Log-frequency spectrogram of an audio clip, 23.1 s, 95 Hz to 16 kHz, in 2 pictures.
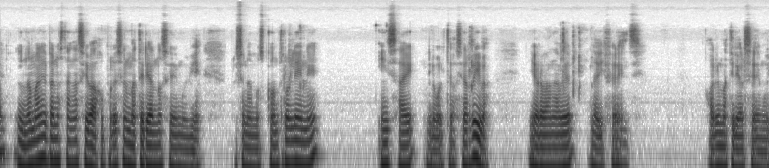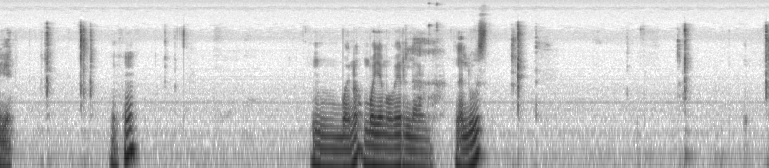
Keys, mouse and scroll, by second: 0.3 scroll down 2, 4.2 ctrl+n, 5.7 click, 7.1 KP_0, 8.5 shift+z, 12.2 z, 12.8 z, 14.1 Tab, 18.1 click, 19.3 KP_1, 20.5-20.8 scroll up 2, 20.8 scroll down 2, 21.7 KP_7.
